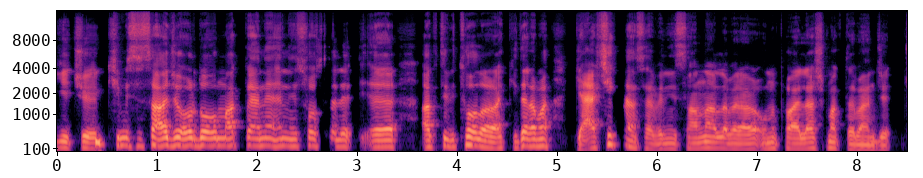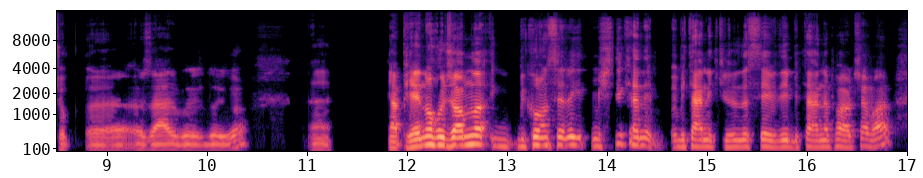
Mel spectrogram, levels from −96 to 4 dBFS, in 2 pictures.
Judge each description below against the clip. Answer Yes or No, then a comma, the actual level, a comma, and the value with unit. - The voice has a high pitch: No, low, 135 Hz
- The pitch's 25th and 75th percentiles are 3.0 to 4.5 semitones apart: No, average, 5.3 semitones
